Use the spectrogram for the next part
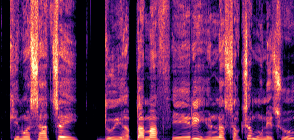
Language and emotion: Nepali, surprised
